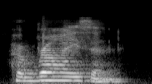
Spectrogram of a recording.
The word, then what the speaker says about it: horizon: And the last word, horizon. Horizon. And the ri is the stressed, main stressed syllable. The o is a schwa, a de-stressed. Horizon. And the second, both o's are de-stressed. They're schwa vowels.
